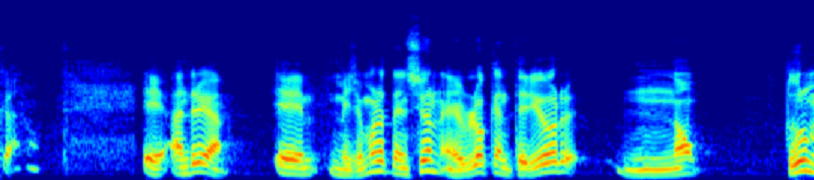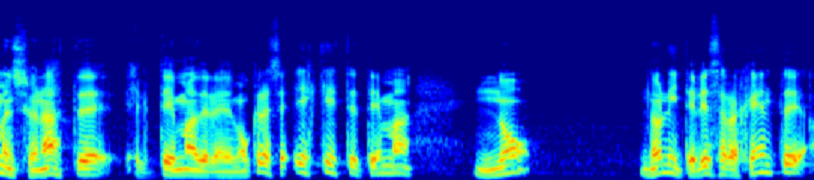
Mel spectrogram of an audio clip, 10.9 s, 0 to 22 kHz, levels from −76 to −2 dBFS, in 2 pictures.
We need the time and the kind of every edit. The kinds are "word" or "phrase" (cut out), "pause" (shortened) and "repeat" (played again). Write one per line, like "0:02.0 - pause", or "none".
0:04.0 - word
